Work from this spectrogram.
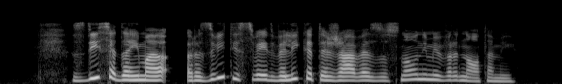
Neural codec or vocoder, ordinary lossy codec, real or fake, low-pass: none; none; real; 7.2 kHz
